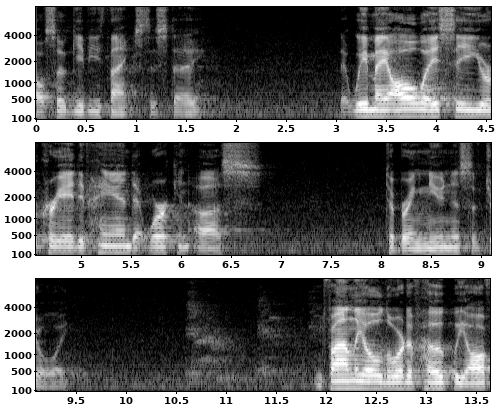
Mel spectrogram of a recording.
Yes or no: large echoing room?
yes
